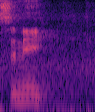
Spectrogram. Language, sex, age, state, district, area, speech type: Bodo, male, 60+, Assam, Kokrajhar, rural, read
